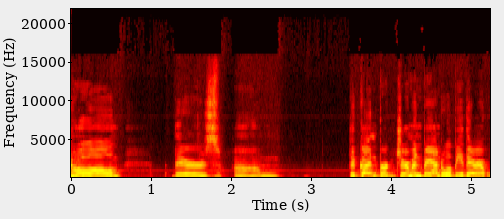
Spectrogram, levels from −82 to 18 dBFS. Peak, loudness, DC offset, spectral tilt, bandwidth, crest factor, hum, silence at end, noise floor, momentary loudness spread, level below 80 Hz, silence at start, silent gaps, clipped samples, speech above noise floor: -2 dBFS; -13 LUFS; under 0.1%; -4.5 dB/octave; 16 kHz; 12 dB; none; 0 s; -51 dBFS; 11 LU; -50 dBFS; 0 s; none; under 0.1%; 37 dB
